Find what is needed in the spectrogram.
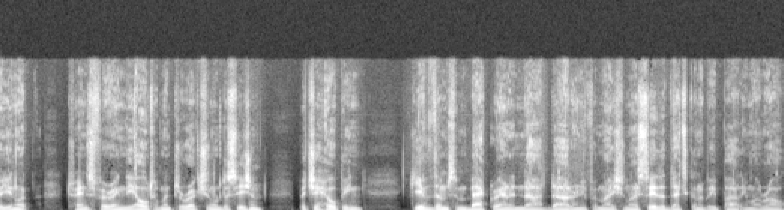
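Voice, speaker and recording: A man with a very deep, low voice and an Australian accent, speaking at a very fast pace, in a very clean recording with a silent background. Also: dry, close sound with no echo. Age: 60s. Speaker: media company chief executive. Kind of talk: interview.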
